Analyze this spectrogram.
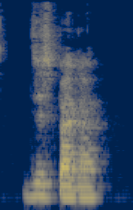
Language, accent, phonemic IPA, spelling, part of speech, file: French, Canada, /dis.pa.ʁɛ/, disparait, verb, LL-Q150 (fra)-disparait.wav
- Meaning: third-person singular present indicative of disparaitre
